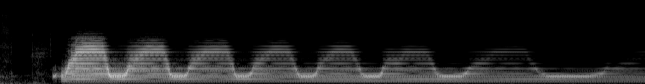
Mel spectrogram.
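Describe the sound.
Electric guitar through a wah-wah pedal: one struck, distorted chord held while the pedal rocks back and forth, giving a steady series of vocal-like 'wah' sweeps that grow gentler toward the end.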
